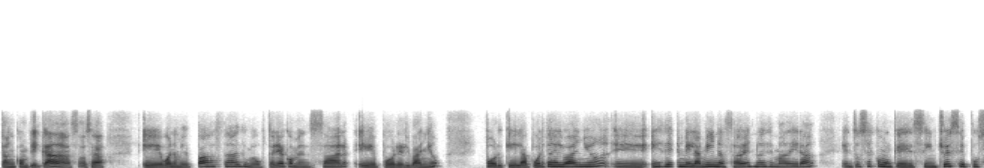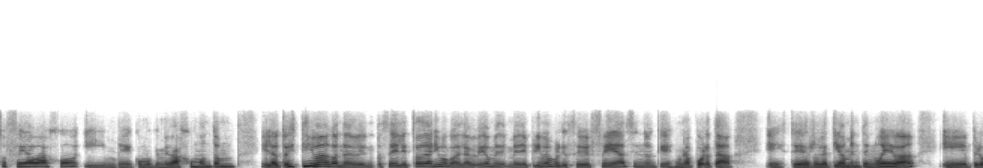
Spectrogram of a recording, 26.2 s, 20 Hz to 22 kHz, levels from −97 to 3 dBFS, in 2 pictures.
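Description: From 4.98 to 6.95 s, and again from 24.13 s to the end, there's an AMR rate drop. The speech turns rougher and more synthetic but keeps the same bandwidth with no gap, which fits the codec stepping down from 12.65 to 8.85 kbit/s on a weak link.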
